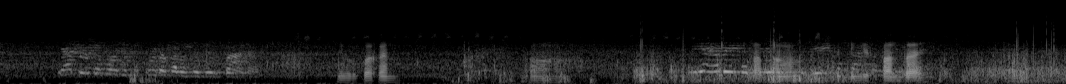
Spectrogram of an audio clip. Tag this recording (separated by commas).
Speech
